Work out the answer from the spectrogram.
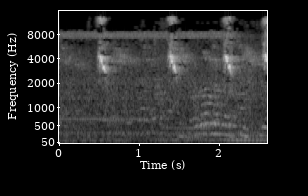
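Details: House sparrow mother feeding her baby birds; sharp high chirps come in spaced bursts, roughly four across a few seconds, over soft low noise.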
